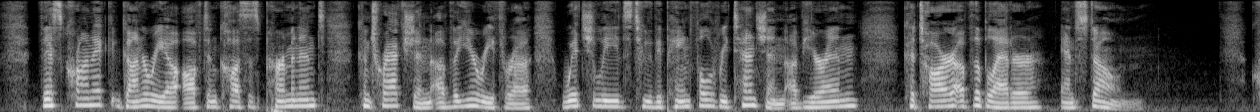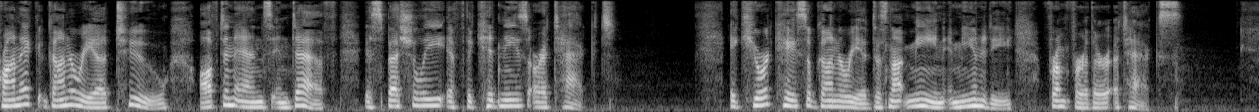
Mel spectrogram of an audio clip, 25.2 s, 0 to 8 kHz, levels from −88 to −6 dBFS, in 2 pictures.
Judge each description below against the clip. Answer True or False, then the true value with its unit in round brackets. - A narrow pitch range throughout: False (4.2 semitones)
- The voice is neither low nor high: True (145 Hz)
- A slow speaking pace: True (115 wpm)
